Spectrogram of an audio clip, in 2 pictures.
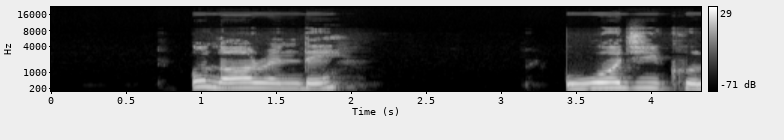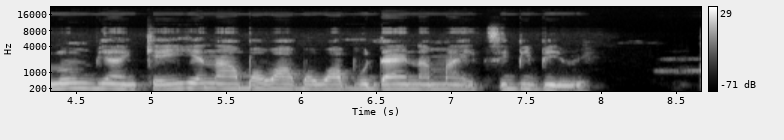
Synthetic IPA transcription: ʊ˦lɔ˨ɔ˦ɾɪ˨n̩˦dɪ˦ | u˨wo˦o˦d͡ʒi˦˨kʰo˨lo˦m̩˦bi˨˦a˨ŋ̩˨ke˨i˦ɦe˦na˨a˨ɡ͡ba̰˨wa˦˨ɡ͡ba˨wa˦bʊ˦da˦ɪ˦na˨ma˨ɪ̰˨ti˦bi˨bi˨ɾḭ˨

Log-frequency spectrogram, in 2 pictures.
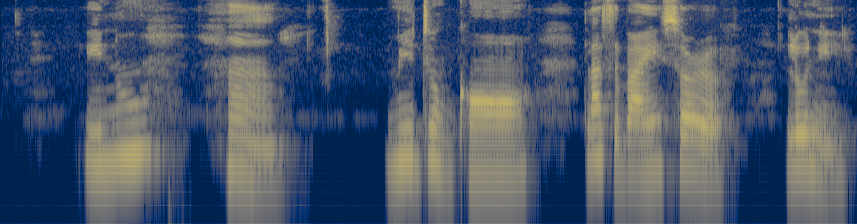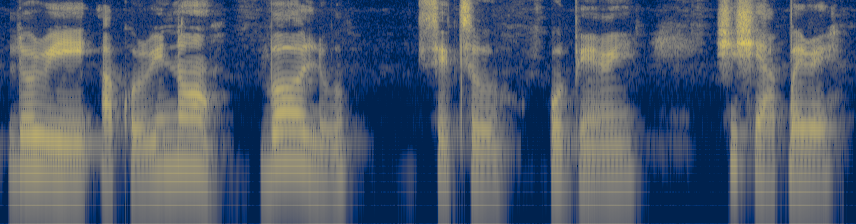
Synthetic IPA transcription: i˨nũ˨˦ | h̩˨ | mĩ˦dũ˦˨ɡɔ̃˨˧ | la˦ti˨˧˨ba˨˦j̃ĩ˦sɔ˦˨ɾɔ˨ | lo˦nĩ˨˦lo˦ɾi˦a˨ko˨ɾi˨˦nãː˦˨ | bɔ˦˨lu˨˦ | se˨tʰo˨ | o˨bĩ˨ɾ̃ĩ˧ | ʃi˦ʃe˧a˧k͡pɛ˧˨ɾɛ˧

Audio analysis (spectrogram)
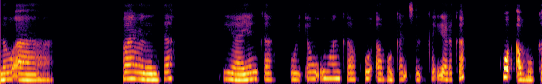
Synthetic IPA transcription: la˦wʔa˨ | ɸaː˦ɾɪ˨nɪ˨nta˦ | ʔɪ˦jaː˨jɛ˦ŋka˨kʷoː˦jɐ˦ŋʔʊ˦wɐ˦ŋka˨koː˦ʔa˨boː˨kɐ˦nt͡ʃɪ˨nkɐ˦jːɐ˨ɾka˦ | kʷoː˦ʔa˨boː˨kɐ˦

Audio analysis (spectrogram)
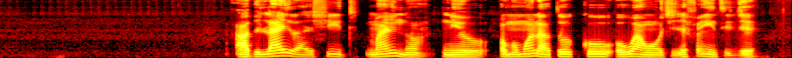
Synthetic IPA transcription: a̰˨bĩ˨la˦i˦˨ɾa˨i˨ʃi˦˨dmãː˦i˦˨nã˨nĩ˧o˧ɔ˧mɔ̃˧mɔ̃˦la˦˨to˨˦ko˦o˧wu˦a˦˨w̃ɔ̃˧o˧t͡ʃi˧d͡ʒɛ˦fɛ̃˦ĩ˧˦ti˧d͡ʒɛ˧˦

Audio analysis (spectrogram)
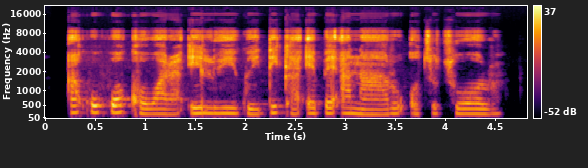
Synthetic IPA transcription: a˦kʷʊ˦kʷɔ˦kʰɔ˨wa˨ɾa˨ʔe˦lu˦i˦ɡʷe˦dɪ˦ka˨ʔe˦be˦ʔa˦na˨a˨ɾʊ˦ʔɔ˨tʊ˦tʊ˦ɔ˦ɾʊ˦

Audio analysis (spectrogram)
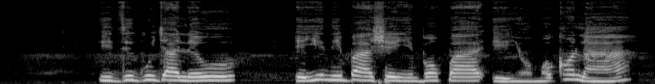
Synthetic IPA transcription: i˨di˨˧ɡũ˧d͡ʒa˦lɛ˨˦wo˦ | e˨ji˨˦nĩ˧ba˦˨˧ʃe˧e˨j̃ĩ˨˦bɔ̃˧k͡pa˧i˨j̃ɔ̃˨mɔ̃˨˦kã˦la˨˦

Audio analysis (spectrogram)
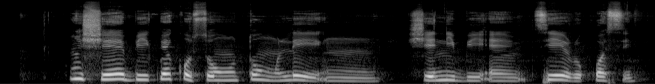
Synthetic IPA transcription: ñ̩˦ʃe˧bi˧k͡pe˦ko˦˨so˦˧ũ˧to˦ũ˧lẽ˦˨ | ʃe˧nĩ˦bi˧ɛ̃˧ti˦e˦˨ɾo˨k͡pɔ˦˨si˨˦

